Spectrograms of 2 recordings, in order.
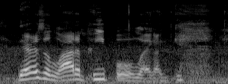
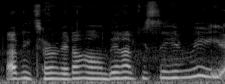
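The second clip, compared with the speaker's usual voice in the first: higher, playful Wendy impression; imitating Wendy; 6 semitones higher than usual. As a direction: do Wendy, tickled with herself. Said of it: "She was like".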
